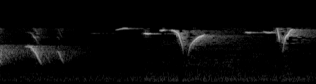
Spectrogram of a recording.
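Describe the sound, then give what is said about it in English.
A forest songbird mimics a camera shutter with a quick run of sharp, high, downward-swept chirps. About ten brisk calls arrive in short clusters separated by brief pauses, clear against a quiet background. “He also, in his attempt to outsing his rivals, incorporates other sounds that he hears in the forest. That was a camera shutter.”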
